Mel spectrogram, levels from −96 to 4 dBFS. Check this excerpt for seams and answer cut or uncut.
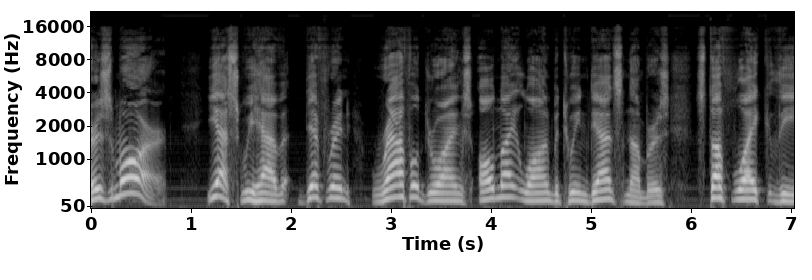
uncut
